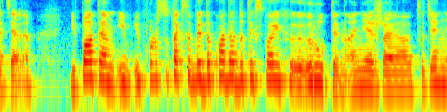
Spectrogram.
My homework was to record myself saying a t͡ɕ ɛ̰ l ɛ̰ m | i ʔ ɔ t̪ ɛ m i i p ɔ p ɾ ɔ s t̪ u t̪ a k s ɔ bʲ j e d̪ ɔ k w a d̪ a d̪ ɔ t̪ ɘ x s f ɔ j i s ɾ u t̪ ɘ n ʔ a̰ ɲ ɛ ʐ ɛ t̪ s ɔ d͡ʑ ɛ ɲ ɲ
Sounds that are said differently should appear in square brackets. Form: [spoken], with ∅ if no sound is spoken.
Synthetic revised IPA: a t͡ɕ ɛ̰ l ɛ̰ m | i [p] ɔ t̪ ɛ m i i p ɔ p ɾ ɔ s t̪ u t̪ a k s ɔ bʲ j [ɛ] d̪ ɔ k w a d̪ a d̪ ɔ t̪ ɘ x s f ɔ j i [x] ɾ u t̪ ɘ n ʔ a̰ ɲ ɛ ʐ ɛ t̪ s ɔ d͡ʑ ɛ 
